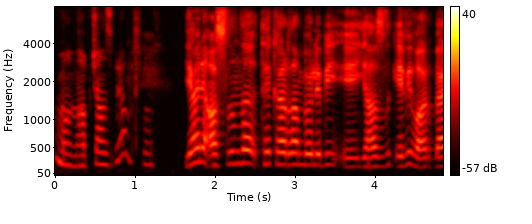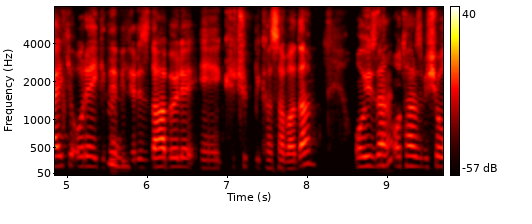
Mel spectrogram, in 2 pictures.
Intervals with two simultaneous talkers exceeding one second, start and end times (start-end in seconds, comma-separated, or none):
none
